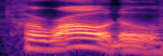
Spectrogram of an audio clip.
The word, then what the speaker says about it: Geraldo: look him up Geraldo haraldo haraldo they spell it with a G though so it's it's like like your name G but then at the end it's a o Gerald Gerald Geraldo it's kind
